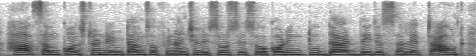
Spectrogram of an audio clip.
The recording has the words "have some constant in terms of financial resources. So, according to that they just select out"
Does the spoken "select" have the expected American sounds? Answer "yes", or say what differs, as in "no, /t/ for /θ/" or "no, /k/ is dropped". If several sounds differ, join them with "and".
yes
